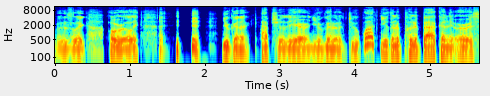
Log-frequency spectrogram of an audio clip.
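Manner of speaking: quick speech broken up by laughter. A speaker apologizes for laughing while making a point, laughing while talking. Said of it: "I'm sorry I'm laughing".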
